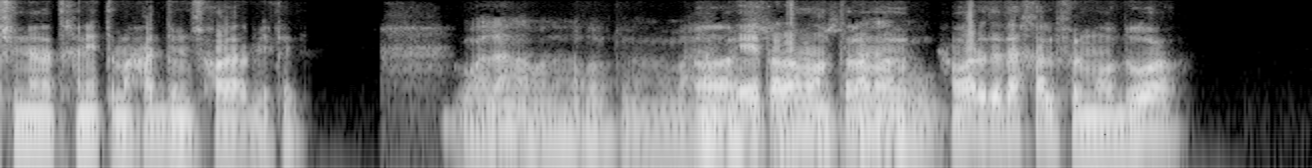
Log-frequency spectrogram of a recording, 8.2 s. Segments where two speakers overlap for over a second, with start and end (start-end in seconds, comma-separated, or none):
4.3-6.0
